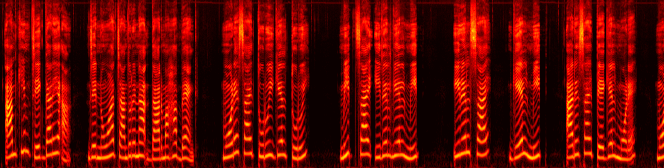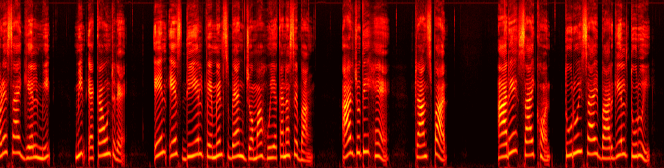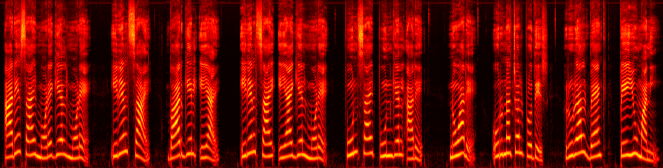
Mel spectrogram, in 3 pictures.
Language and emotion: Santali, neutral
